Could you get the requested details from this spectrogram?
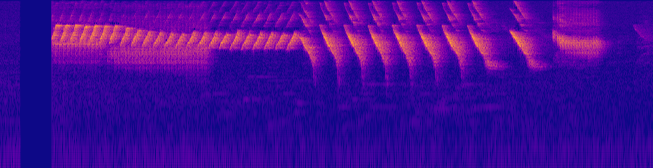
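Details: Singing canaries: a rapid high rolling trill for about two seconds, then a series of loud descending swooping notes repeated roughly twice a second, ending in a short buzzy trill.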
